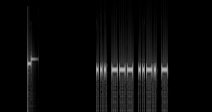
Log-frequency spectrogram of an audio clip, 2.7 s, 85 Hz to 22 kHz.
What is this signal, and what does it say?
Morse code, heard as a keyed tone, about 53 wpm, 700 Hz. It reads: SOFT
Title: Sentences from Top 1500 Words - New Word Drill - 50wpm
